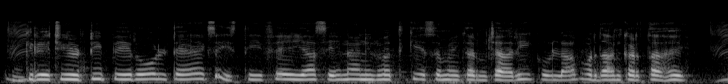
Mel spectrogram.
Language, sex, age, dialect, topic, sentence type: Hindi, male, 18-24, Awadhi Bundeli, banking, statement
